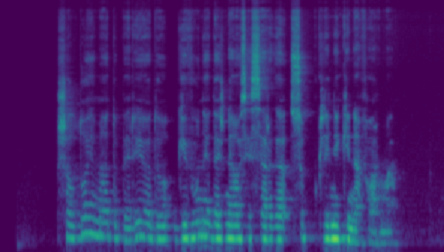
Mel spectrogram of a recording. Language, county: Lithuanian, Vilnius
